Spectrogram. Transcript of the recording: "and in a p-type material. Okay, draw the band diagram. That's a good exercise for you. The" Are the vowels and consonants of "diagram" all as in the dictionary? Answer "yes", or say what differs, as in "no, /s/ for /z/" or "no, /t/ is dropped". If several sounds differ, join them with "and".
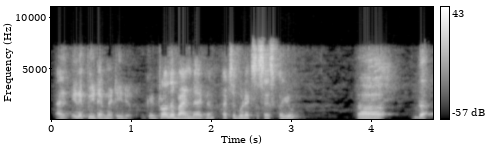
no, /ɹ/ is dropped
